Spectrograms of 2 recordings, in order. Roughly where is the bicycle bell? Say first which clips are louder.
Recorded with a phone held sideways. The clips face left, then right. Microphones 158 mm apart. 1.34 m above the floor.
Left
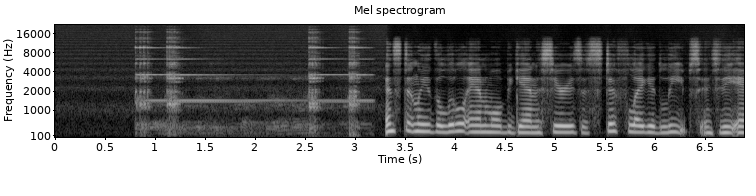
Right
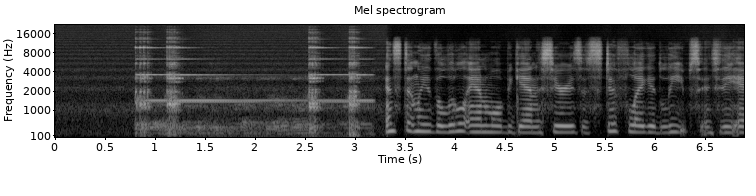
Even; centre.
